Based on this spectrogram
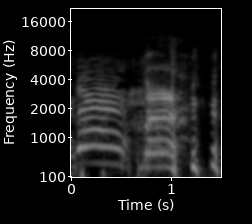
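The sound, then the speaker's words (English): A human voice imitates a distressed goat bleat, loud: a drawn-out, wavering cry followed by two short, sharp yelps, mimicking a goat whose testicles are caught in another goat's horns. “Well, one goat's got his balls caught in the other goat's hornage. And he's like, ah! Ah!”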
